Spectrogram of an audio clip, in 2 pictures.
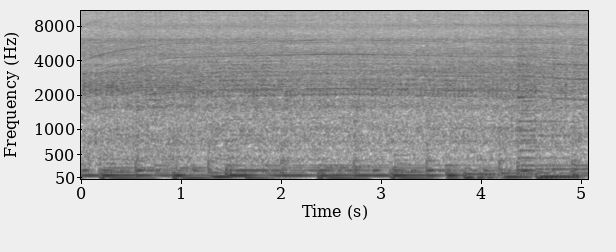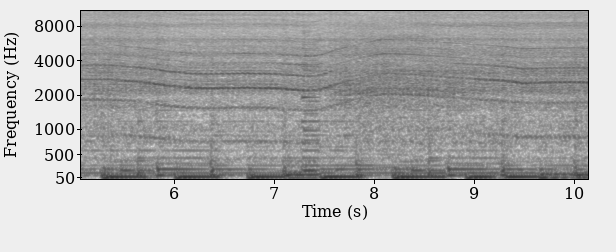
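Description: Electric drill boring a bolt hole through a plywood gusset and timber boat frame, its motor whine sagging in pitch as the bit loads up, rising again about seven and a half seconds in, then sagging once more. Background music with a bass line plays underneath.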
